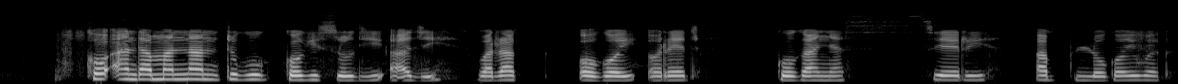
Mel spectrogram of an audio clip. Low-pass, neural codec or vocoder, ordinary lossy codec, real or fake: 19.8 kHz; none; none; real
